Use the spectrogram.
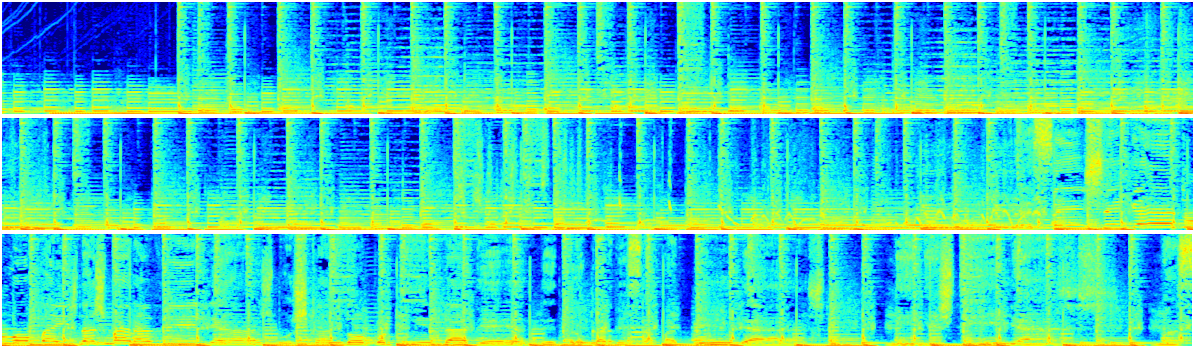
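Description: An Angolan song by a male singer plays at full, steady volume, with a dense band arrangement, driving percussion and a thick bass line throughout, without any talking over it.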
